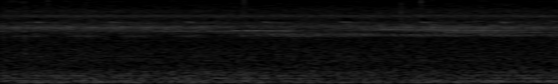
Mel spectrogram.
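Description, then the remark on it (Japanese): A soft, steady chorus of autumn insects chirps outdoors in a large, forest-like garden across from a home, heard from a balcony corner on a windy full-moon evening, a continuous high trilling that sounds faint over a low background rumble, with no talking. “すっかり秋ですね虫の声うちのねこの家の向かい側のお庭がですねもう軽く森ぐらい広いんですよでそこのね鳥の声とか虫の声が賑やかです”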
